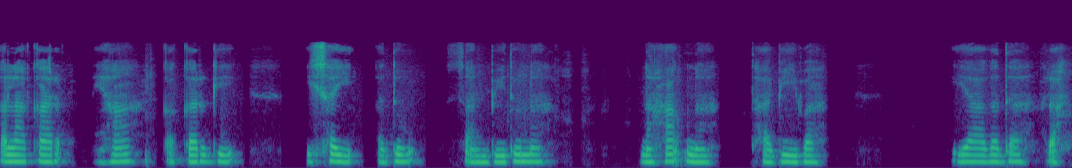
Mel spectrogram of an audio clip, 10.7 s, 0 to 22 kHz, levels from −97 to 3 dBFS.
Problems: none marked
